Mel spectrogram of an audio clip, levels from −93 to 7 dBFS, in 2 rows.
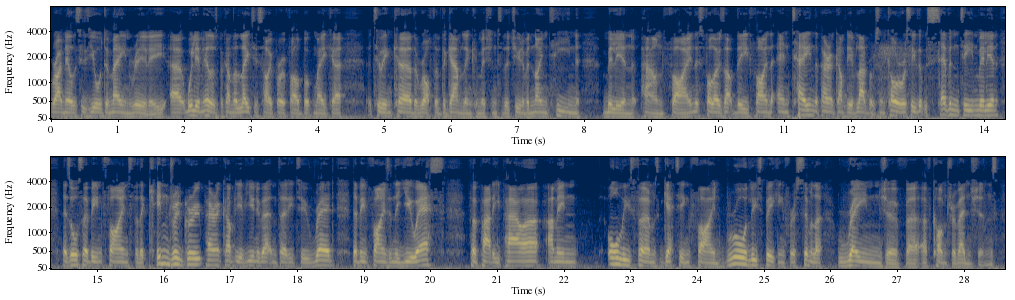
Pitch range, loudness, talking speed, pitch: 100-130 Hz, -27 LUFS, 195 wpm, 110 Hz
